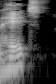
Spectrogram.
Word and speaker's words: Haidt: Jonathan Haidt? – I think so.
